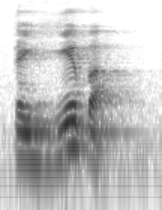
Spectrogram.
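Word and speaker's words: طیّبہ: کے معنی پاک ہیں، لیکن اس کے تلفظ میں یہ پر شد ہے اور اس کے نیچے زیر ہے، اسے ایسے ہی پڑھا جانا چاہیے۔ طیبہ اگر آپ کہیں گے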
